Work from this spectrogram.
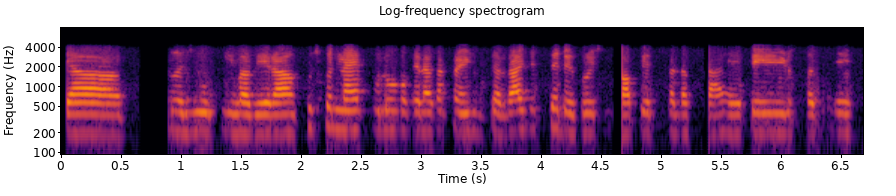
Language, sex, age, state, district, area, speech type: Hindi, female, 18-30, Madhya Pradesh, Harda, urban, conversation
